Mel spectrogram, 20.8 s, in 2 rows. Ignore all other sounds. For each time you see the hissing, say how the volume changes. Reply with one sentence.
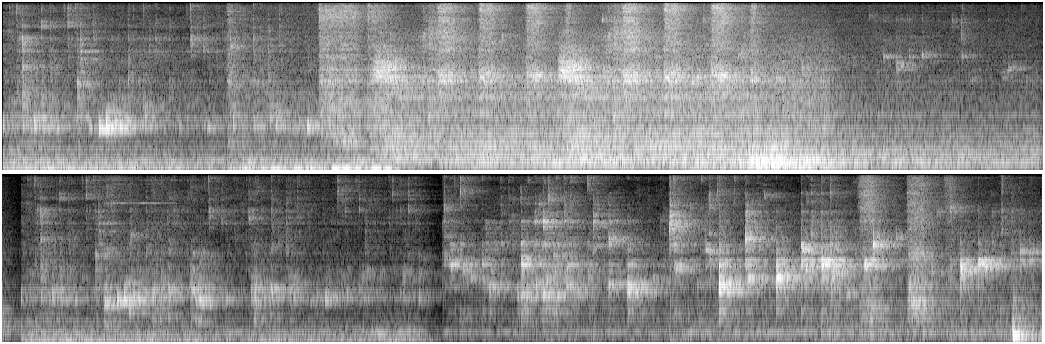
You can hear the hissing from 2.2 to 8.3 s, getting louder; and briefly from 18.9 to 20.7 s.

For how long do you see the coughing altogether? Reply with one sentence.
You can hear the coughing for 2 seconds altogether.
